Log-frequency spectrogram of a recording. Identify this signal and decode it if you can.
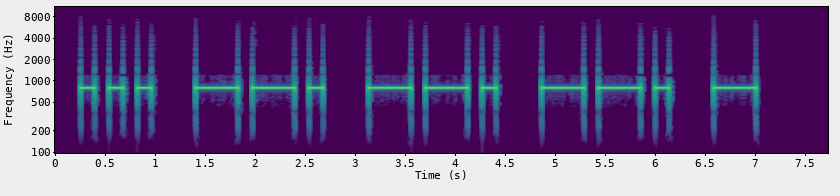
Morse code, heard as a keyed tone, about 8 wpm, 800 Hz. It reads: SGGGT
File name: LEZIONI / 7 GF9Z / 7 G 8wpm 3118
